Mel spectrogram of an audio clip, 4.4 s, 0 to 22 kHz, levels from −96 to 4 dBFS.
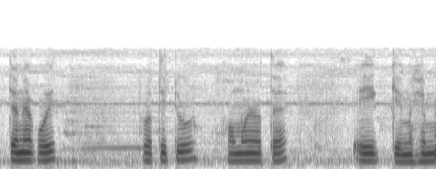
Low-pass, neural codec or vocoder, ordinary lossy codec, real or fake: none; codec, 16 kHz, 8 kbps, FunCodec, trained on Chinese and English, 25 frames a second; none; fake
